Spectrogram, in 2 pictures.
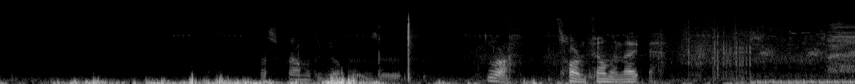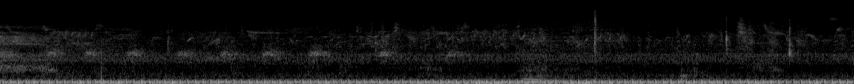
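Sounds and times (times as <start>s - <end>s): steady low rumble: 0.0s - 17.0s
bird chirping: 7.2s - 17.0s.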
